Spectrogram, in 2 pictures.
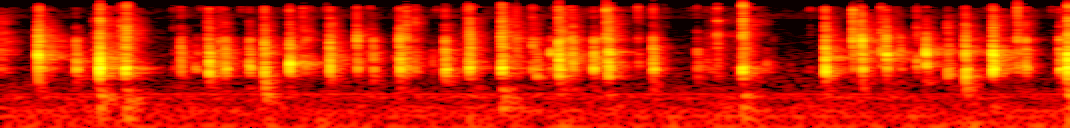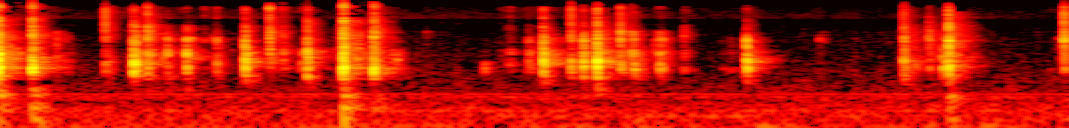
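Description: Long nails tap continuously across the round plastic keycaps of a pink Logitech Pop Keys mechanical keyboard in Heartbreaker Rose. The result is a steady stream of crisp, bright plastic clicks and clacks with no low end, each one dying away almost instantly, with brief pauses between bursts of typing.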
